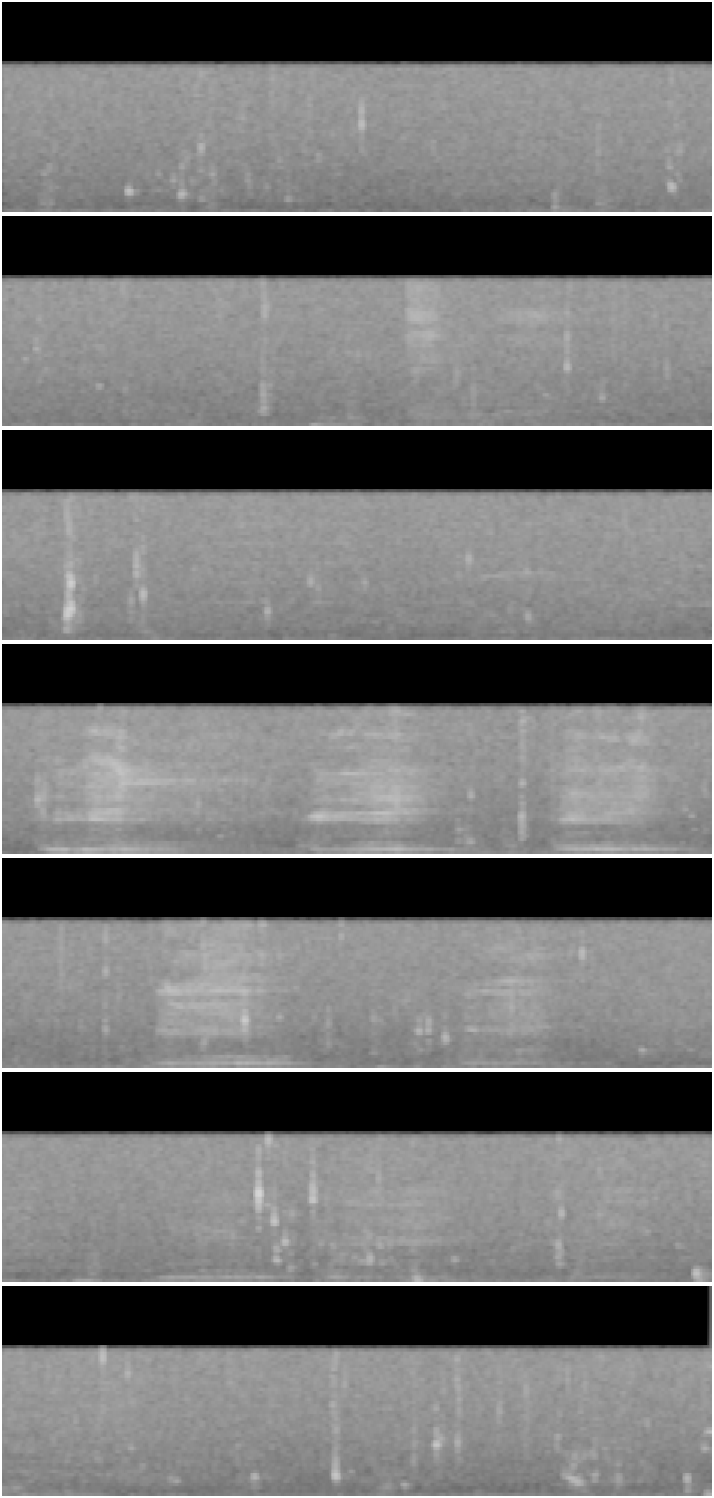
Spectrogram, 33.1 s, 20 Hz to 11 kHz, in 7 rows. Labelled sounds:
7.2	8.5	killer whale, southern Alaska resident, 0 to 8.0 kHz
14.3	15.6	killer whale, southern Alaska resident, 0 to 7.0 kHz
16.1	17.3	killer whale, southern Alaska resident, 0 to 7.1 kHz
17.8	18.7	killer whale, southern Alaska resident, 0 to 8.0 kHz
19.8	21.0	killer whale, southern Alaska resident, 0 to 8.0 kHz
21.7	22.8	killer whale, southern Alaska resident, 0 to 7.6 kHz
24.6	26.7	killer whale, southern Alaska resident, 0 to 5.3 kHz
27.2	28.2	killer whale, southern Alaska resident, 0 to 5.2 kHz

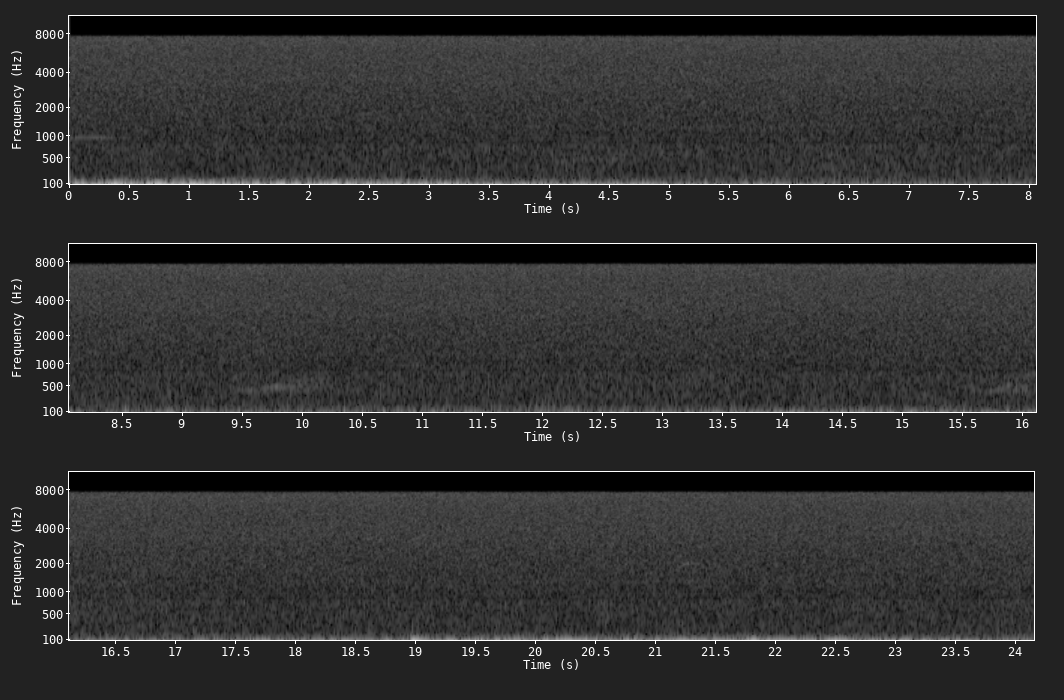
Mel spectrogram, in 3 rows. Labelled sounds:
0.0	0.4	humpback whale, 0.93 to 1.0 kHz

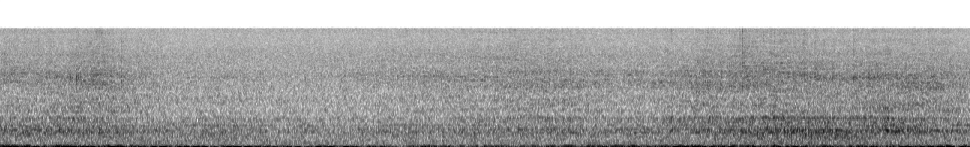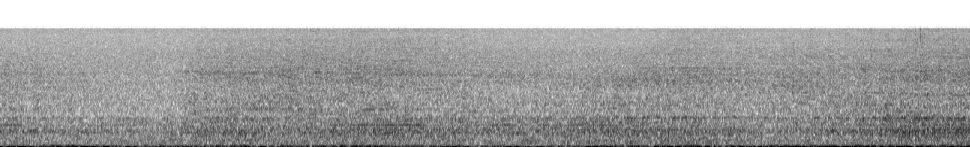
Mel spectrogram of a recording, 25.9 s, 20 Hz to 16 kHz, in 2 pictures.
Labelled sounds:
15.5	15.8	vessel noise, 2.3 to 2.6 kHz

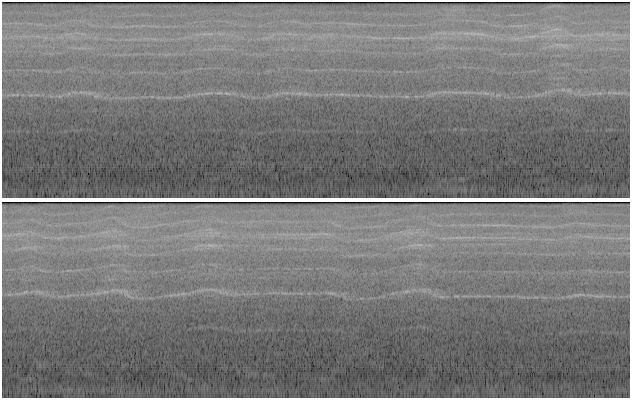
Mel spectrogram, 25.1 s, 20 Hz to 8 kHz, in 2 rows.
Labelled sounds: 5.8	6.9	vessel noise, 1.9 to 4.0 kHz
23.9	24.4	vessel noise, 1.0 to 3.0 kHz

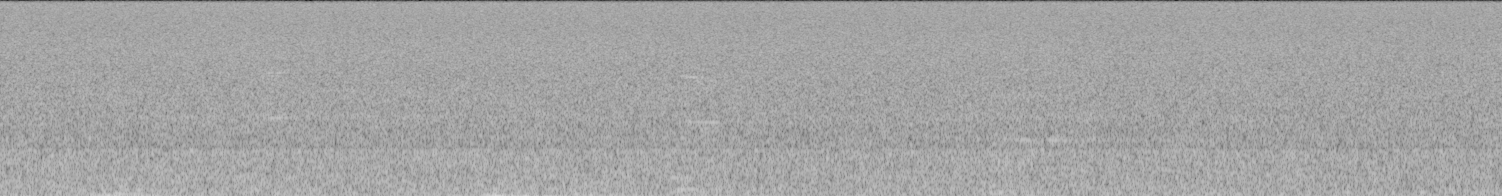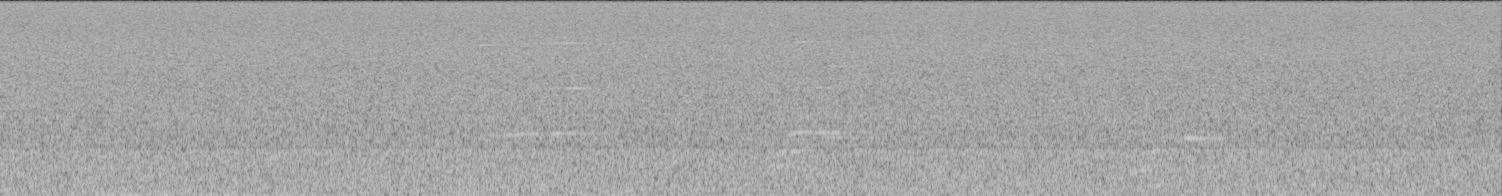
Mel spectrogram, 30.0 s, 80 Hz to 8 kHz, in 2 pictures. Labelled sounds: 6.8	7.1	humpback whale, 2.2 to 2.5 kHz
20.6	20.8	humpback whale, 4.1 to 4.2 kHz
22.9	23.2	humpback whale, 0.96 to 1.1 kHz

